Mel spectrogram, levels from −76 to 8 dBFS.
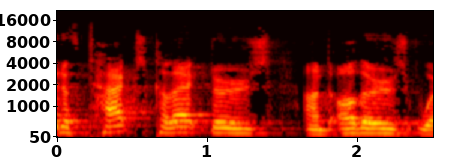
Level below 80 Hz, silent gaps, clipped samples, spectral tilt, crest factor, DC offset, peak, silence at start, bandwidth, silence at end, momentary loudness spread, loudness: -68 dBFS; none; under 0.1%; -4.5 dB/octave; 20 dB; under 0.1%; -6 dBFS; 0 s; 13 kHz; 0 s; 7 LU; -24 LUFS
